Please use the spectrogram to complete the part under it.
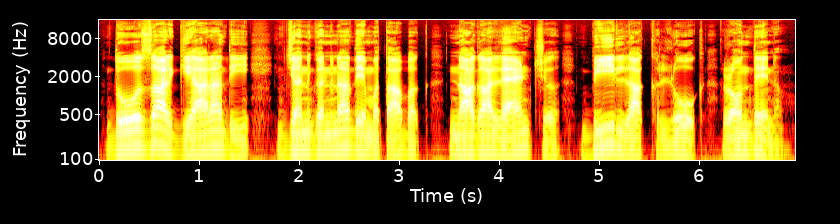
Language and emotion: Dogri, neutral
